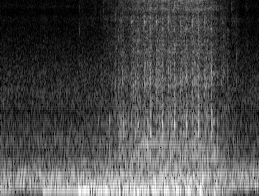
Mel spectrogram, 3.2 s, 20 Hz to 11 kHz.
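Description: A 103-year-old White Rotary electric sewing machine, refurbished, runs steadily with a close motor hum and rapid needle clatter that builds after a brief start and holds for several seconds.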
